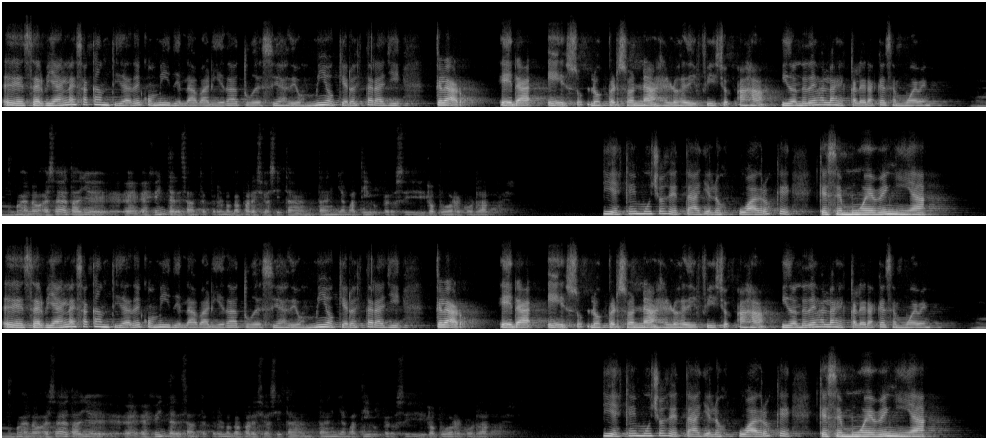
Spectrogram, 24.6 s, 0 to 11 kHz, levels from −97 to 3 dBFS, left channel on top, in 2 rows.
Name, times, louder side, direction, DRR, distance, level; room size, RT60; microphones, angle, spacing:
voice 1, 0.0-5.0 5.4-5.8 6.2-11.6 19.8-22.1 22.5-23.8, equal, 5° right, 9 dB, 1.0 m, -27 dB
voice 2, 12.1-18.4, left 1 dB, 65° left, 9 dB, 2.9 m, -43 dB
26.0 x 24.0 x 6.4 m, 0.79 s
head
